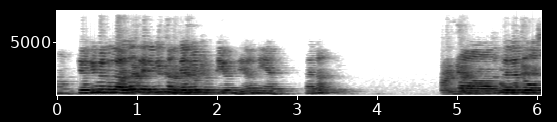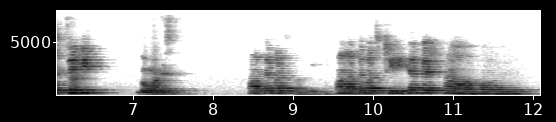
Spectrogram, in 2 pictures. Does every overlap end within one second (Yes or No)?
No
